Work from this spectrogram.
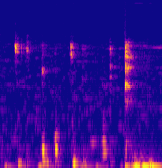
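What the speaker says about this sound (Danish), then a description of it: "Nu taster vi lige vores værdier ind" Values are typed on a computer keyboard as a quick run of sharp, close key clicks in uneven rhythm, ending with a louder final press.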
